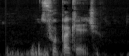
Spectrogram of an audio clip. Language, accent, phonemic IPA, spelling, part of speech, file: French, France, /su.pa.kaʒ/, sous-package, noun, LL-Q150 (fra)-sous-package.wav
- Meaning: subpackage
